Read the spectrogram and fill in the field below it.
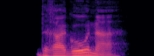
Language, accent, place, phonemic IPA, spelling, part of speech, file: German, Germany, Berlin, /dʁaˈɡoːnɐ/, Dragoner, noun, De-Dragoner.ogg
- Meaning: 1. a dragoon 2. the back clasp on a jacket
